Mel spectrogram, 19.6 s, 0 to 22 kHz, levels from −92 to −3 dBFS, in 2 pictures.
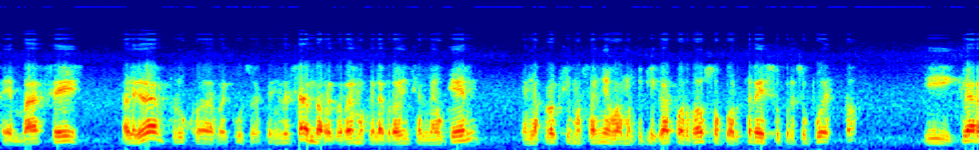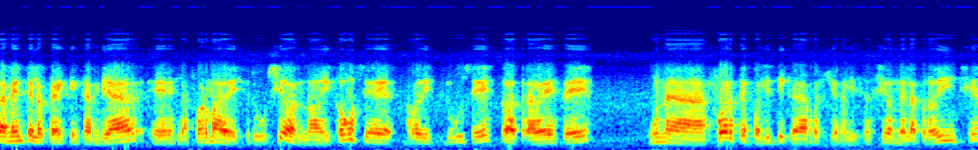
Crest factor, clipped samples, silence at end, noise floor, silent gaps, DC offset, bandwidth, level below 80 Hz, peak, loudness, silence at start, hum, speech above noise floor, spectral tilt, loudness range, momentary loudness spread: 16 dB; under 0.1%; 0 s; -53 dBFS; none; under 0.1%; 7.8 kHz; -74 dBFS; -4 dBFS; -21 LUFS; 0 s; none; 32 dB; -5 dB/octave; 2 LU; 12 LU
